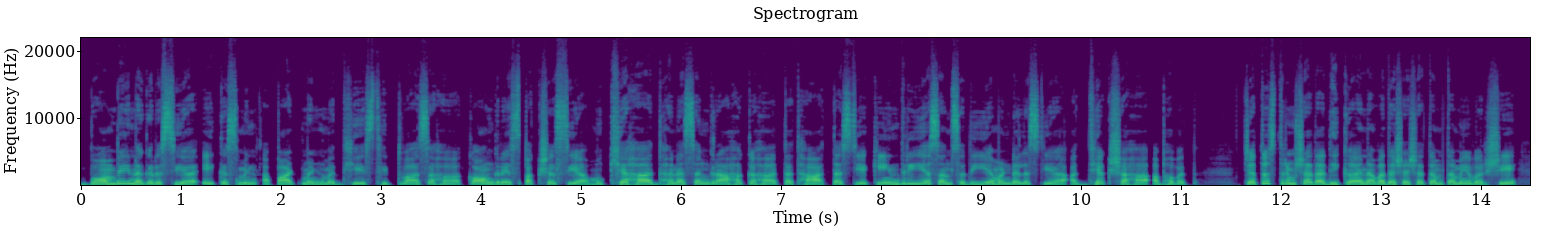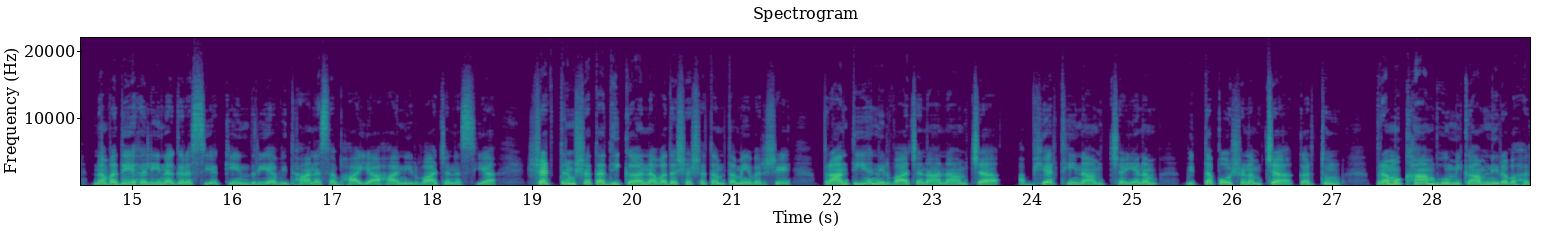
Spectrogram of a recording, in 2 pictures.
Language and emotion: Sanskrit, neutral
